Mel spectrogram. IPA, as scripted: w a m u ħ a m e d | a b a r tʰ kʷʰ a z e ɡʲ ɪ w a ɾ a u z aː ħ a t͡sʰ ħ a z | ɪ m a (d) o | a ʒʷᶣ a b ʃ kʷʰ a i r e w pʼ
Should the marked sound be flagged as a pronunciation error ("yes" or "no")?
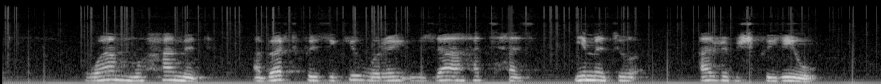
yes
